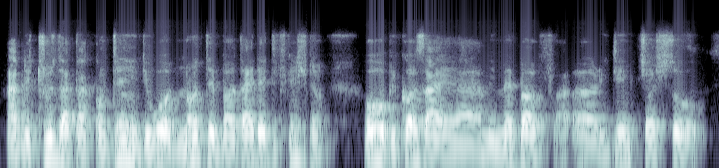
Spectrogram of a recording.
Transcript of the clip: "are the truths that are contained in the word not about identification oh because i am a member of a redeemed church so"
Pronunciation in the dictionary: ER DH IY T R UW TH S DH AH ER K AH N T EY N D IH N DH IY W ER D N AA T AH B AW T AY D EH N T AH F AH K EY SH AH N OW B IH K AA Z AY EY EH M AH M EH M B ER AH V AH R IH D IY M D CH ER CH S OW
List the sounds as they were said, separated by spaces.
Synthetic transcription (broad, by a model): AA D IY T R UW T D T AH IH K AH N T EY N IH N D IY W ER D N AA T AH B AW T AY D EH N T AH F AH K EY SH AH N OW B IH K AA S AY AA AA M AH M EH M B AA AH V R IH D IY M CH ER CH S OW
